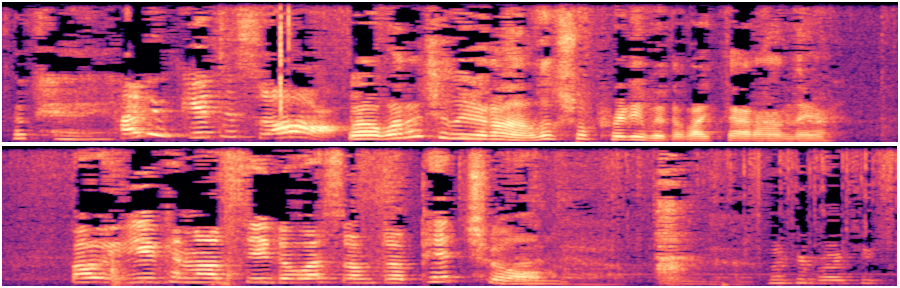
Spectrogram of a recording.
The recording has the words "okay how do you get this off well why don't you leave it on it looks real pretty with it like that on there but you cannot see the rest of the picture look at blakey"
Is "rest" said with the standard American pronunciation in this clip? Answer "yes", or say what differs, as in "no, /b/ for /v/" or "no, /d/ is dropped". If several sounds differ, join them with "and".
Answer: no, /w/ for /ɹ/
